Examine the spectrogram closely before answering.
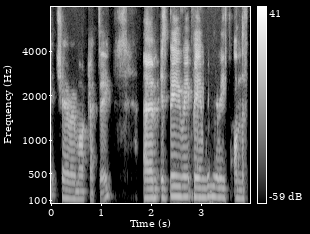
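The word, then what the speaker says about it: Ciro Marchetti: tarot deck by Cero, I always get his name wrong, Cero Marchetti, that's how you say it, Cero Marchetti, is being re-released on the 1st of May, which is Friday, isn't it?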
